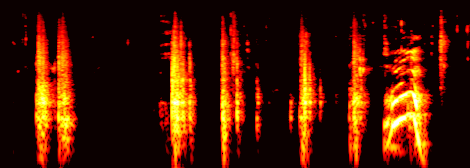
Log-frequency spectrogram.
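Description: Close-up eating sounds of a person chewing a mouthful of spicy wings: several short smacks and breaths spaced through the clip, then a short hum falling in pitch about four seconds in.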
